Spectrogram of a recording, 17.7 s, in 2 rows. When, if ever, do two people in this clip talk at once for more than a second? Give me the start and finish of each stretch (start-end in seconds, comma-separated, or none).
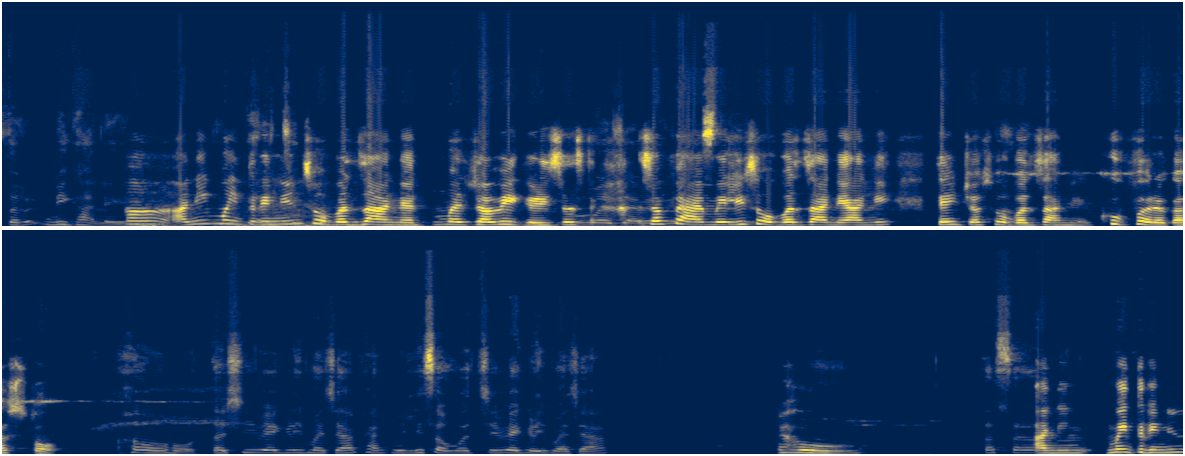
none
